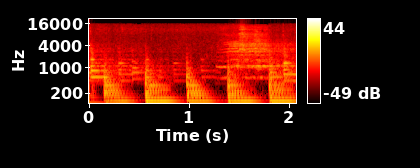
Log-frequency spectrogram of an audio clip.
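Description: Instrumental background music with a deep bass and a steady pulse of notes, about three a second.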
